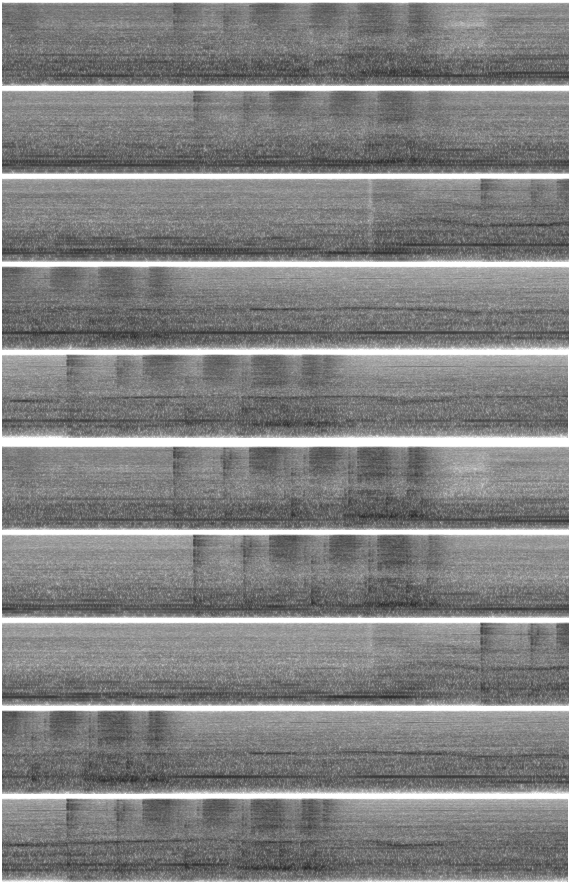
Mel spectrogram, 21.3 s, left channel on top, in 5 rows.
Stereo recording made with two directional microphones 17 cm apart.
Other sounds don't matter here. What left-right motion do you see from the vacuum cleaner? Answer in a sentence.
In this clip you hear the vacuum cleaner go from the left side to the right.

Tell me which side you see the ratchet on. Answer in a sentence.
You can hear the ratchet on the right.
